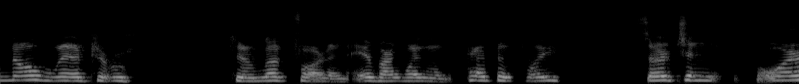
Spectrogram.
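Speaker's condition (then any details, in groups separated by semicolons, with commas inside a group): Cerebral palsy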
